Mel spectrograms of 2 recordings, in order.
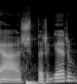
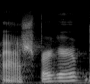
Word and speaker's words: Ashperger: I don't want to be Cynthia Ashperger, which is my pronunciation of my name in Croatian. I don't want to be Cynthia Ashperger. This is my pronunciation of my name in English.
